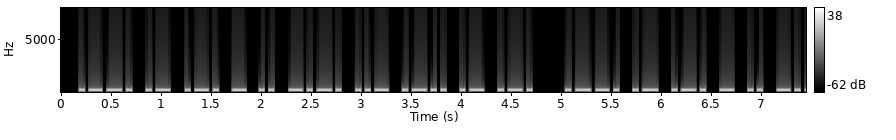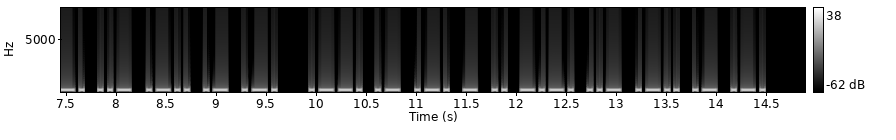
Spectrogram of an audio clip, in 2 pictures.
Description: Morse code, heard as a keyed tone, about 24 wpm, 250 Hz. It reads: PARTICULAR PARTICULAR PARTICULAR
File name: morse / morse-training-25WPM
